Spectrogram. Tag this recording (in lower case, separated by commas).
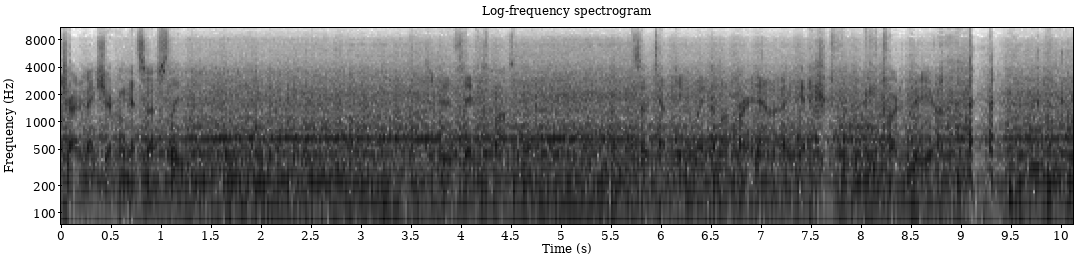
speech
